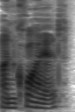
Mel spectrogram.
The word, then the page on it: unquiet: American English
